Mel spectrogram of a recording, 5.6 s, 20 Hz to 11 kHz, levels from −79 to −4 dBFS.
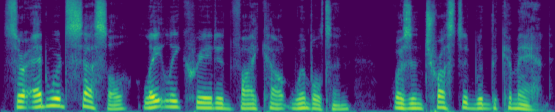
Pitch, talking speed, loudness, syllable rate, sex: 140 Hz, 130 wpm, -18 LUFS, 4.6 syllables/s, male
